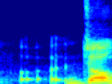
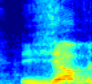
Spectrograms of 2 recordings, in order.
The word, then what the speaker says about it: यव: जौ को दरअसल जौ नहीं, जौ गलत उच्चारण है, यव जो होता वो क्या होता, सही उच्चारण।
